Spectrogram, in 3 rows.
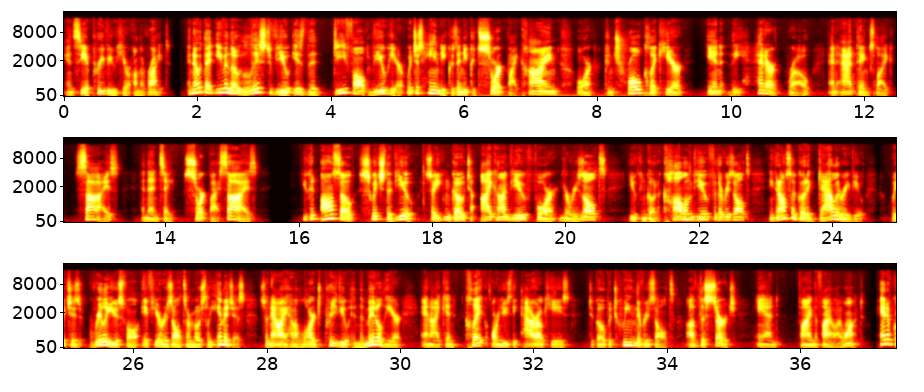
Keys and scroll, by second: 31.7 Left.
